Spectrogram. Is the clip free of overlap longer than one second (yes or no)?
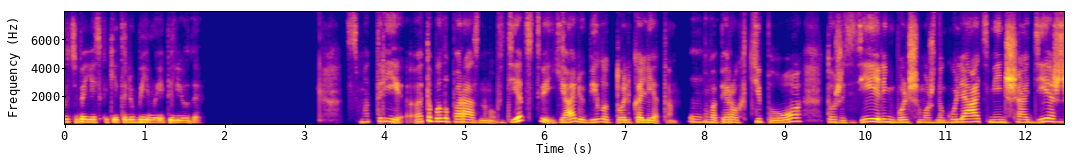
yes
